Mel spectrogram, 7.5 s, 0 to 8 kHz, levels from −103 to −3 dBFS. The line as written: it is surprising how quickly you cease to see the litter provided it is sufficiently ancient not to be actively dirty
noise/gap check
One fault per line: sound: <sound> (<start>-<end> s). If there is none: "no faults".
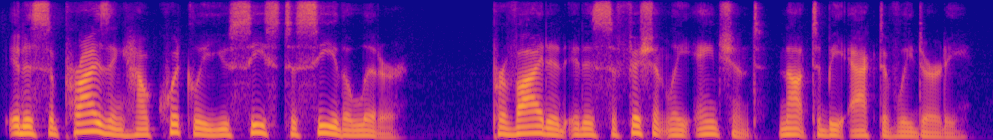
no faults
